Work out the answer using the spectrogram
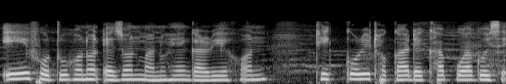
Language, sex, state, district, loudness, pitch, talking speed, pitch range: Assamese, female, Assam, Sonitpur, -15 LUFS, 220 Hz, 155 wpm, 210-245 Hz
